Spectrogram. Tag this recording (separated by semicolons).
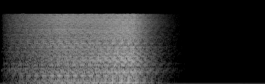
mosquitoes; reaktor; multisample; noise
